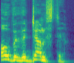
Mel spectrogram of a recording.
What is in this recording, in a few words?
misc directional, coach, survivor voice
